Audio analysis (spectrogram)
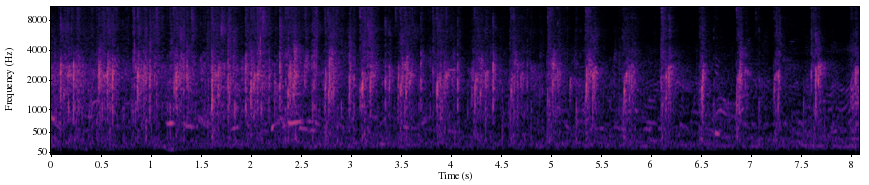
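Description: Students and audience applaud at a school prize-giving ceremony, a lively round of clapping with uneven, pulsing rhythm that thins and grows sparser toward the end, with voices mixed in.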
